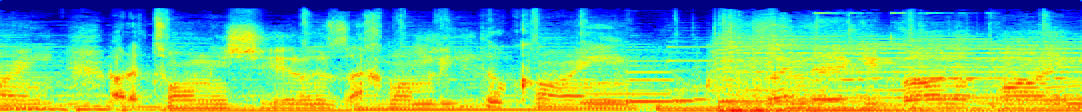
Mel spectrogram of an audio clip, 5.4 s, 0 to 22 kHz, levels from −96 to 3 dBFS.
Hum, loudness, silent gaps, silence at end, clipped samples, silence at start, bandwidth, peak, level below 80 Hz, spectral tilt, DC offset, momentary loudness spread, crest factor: none; -16 LUFS; none; 0 s; under 0.1%; 0 s; 15.5 kHz; 0 dBFS; -24 dBFS; -5.5 dB/octave; under 0.1%; 4 LU; 16 dB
